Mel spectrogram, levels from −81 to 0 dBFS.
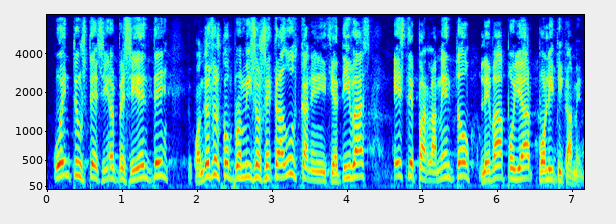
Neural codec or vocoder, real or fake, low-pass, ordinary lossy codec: codec, 16 kHz, 8 kbps, FunCodec, trained on LibriTTS, 25 frames a second; fake; none; none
